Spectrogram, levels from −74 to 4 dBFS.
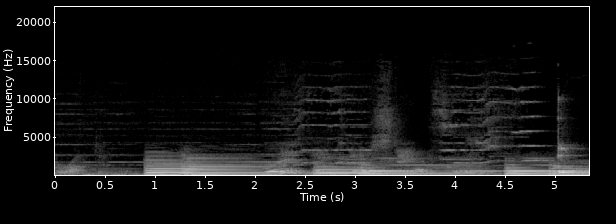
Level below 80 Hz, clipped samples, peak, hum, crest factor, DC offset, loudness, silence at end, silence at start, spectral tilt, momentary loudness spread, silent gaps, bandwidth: -42 dBFS; under 0.1%; 0 dBFS; none; 18 dB; under 0.1%; -20 LUFS; 0 s; 0 s; -7 dB/octave; 16 LU; none; 14 kHz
